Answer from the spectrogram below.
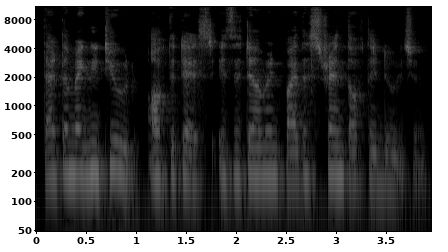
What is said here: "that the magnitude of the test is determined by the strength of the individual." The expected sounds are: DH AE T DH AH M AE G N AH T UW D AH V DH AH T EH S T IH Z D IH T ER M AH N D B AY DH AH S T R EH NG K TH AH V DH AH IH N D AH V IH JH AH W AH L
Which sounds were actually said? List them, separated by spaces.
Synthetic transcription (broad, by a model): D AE T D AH M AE G N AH T UW D AH V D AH T EH S T IH Z D IH T ER M AH N D B AY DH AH S T R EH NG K T AH V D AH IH N D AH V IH JH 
